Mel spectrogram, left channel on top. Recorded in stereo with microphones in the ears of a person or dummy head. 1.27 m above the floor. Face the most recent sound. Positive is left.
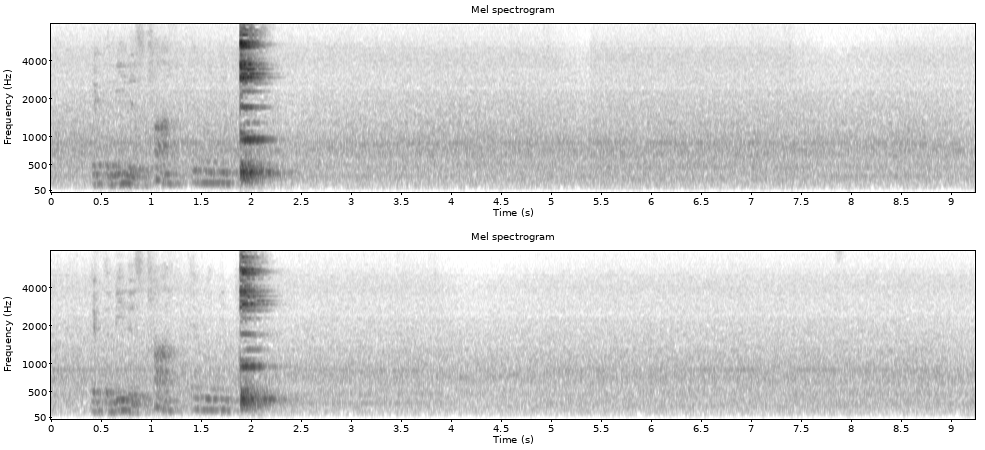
turn(degrees=25)  # may be behind; listen again after turning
